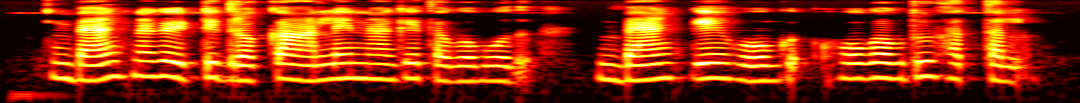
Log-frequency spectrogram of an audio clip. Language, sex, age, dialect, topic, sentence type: Kannada, female, 56-60, Northeastern, banking, statement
